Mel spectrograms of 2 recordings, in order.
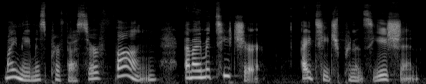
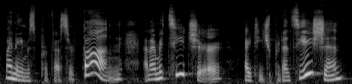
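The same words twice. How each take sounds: First: It is spoken slowly with key words clear. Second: It is spoken very quickly and run together. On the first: "if you listen to me pronounce this" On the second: "if I speak this very, very quickly"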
